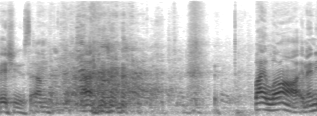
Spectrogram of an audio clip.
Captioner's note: audience laughs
